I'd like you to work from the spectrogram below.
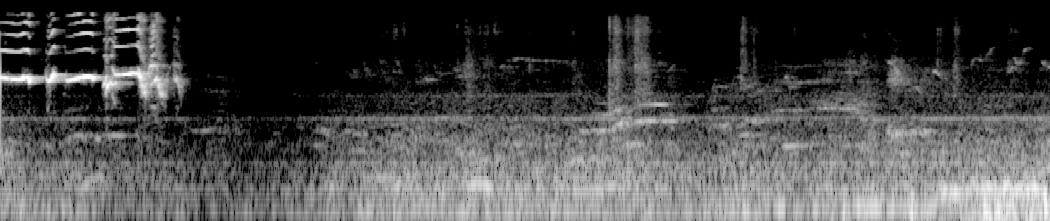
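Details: Oriental magpie-robin (kacer) singing 'gacor', a training and trigger recording for birds that have stopped singing. A quick run of high, clear whistles and twittery notes opens the recording, followed by low background noise and faint distant sounds.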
